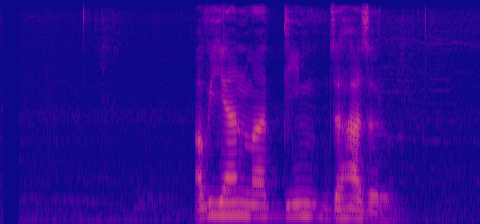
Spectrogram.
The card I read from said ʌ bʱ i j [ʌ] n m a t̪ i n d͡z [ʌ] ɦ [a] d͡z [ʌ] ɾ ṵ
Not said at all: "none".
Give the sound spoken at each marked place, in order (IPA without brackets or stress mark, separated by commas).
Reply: a, ʌ, a, ʌ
